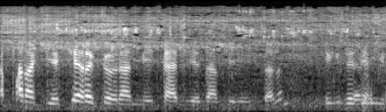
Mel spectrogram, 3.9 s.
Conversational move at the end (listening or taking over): listening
